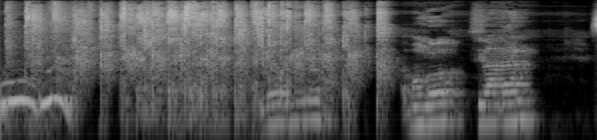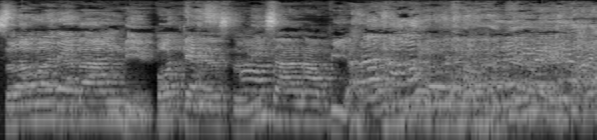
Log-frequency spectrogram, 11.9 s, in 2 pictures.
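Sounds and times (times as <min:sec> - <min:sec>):
hand clapping applause: 0:00.0 - 0:04.0
speech: 0:04.1 - 0:11.9
laughter: 0:09.4 - 0:11.9.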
